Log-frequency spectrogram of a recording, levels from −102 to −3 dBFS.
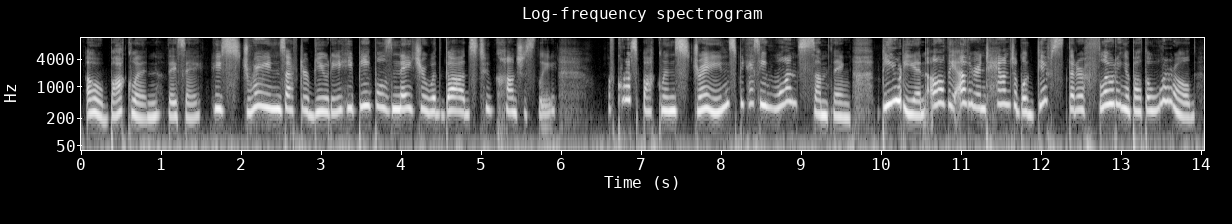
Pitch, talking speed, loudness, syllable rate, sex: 310 Hz, 150 wpm, -18 LUFS, 5.2 syllables/s, female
